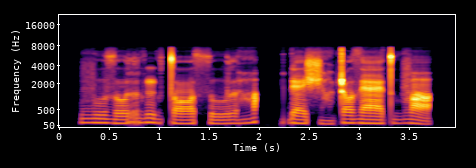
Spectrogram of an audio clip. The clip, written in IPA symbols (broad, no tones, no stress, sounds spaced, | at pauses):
β u ð o r o̤ n̪ o̤ t ɔ θ u l ɑ̤ | ɗ ɛ ʃ ɑ̤ ʈ ɔ ð æ t̪ ṳ β ɑ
